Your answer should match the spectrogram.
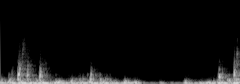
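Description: Candle-flame recording turned by heavy plugin processing into a dense bass sound effect: a steady deep low rumble under irregular crackling flares. It dips briefly about one and a half seconds in.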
